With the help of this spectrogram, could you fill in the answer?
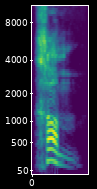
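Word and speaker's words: חם: The word is chum. You hear that pronunciation? Chum. It's not come. That is a cha. A cha. A cha. Right? It's like somewhere between a ha and a ka.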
